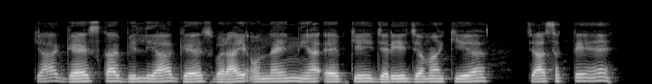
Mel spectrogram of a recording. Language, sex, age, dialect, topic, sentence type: Hindi, male, 18-24, Garhwali, banking, question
